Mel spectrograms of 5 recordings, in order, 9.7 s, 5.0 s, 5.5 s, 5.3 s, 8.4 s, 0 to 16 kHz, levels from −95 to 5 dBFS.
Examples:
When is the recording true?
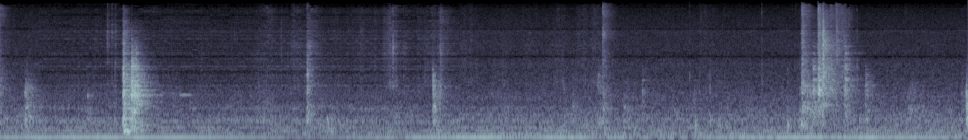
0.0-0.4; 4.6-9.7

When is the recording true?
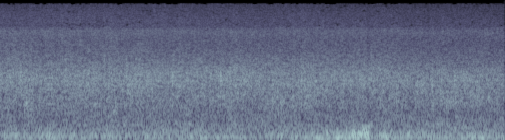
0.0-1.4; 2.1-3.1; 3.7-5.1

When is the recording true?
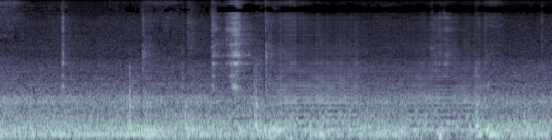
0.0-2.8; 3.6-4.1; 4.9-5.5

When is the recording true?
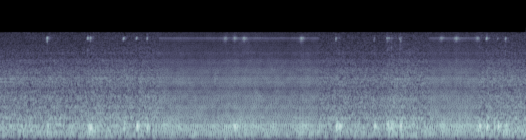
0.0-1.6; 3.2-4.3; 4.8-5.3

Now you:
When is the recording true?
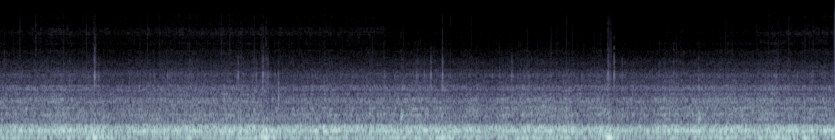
0.0-8.4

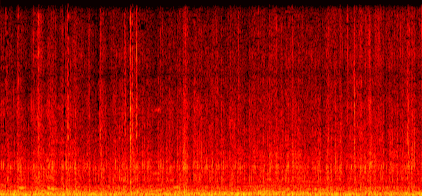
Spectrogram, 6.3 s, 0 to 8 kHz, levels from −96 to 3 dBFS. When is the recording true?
0.0-6.3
